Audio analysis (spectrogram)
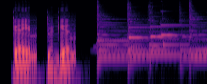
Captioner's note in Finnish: Robottiääni; iloista musiikkia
